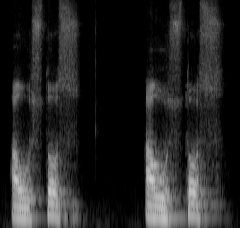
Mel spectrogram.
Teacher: Soft G combines two vowels which are A and U , in a smooth way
